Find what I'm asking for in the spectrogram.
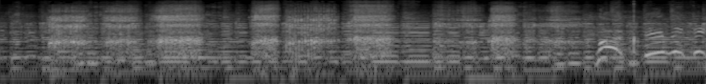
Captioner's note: imitates a hog grunting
